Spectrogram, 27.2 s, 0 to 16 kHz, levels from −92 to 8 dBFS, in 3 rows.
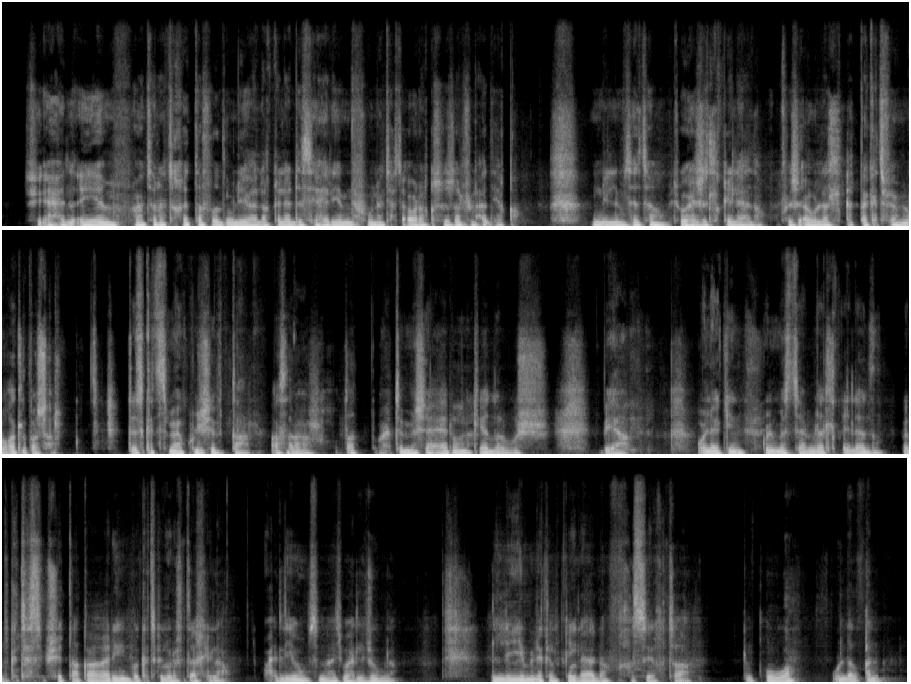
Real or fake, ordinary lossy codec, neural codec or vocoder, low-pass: fake; none; vocoder, 44.1 kHz, 128 mel bands, Pupu-Vocoder; 14.4 kHz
